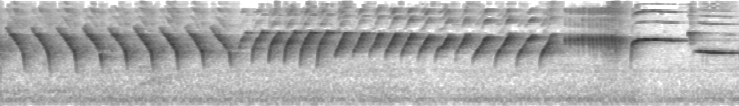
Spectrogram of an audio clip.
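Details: Canary singing to coax juvenile canaries into song: a long, fast rolling series of descending whistled chirps, speeding into a tighter trill, ending with sharp clear whistles.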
